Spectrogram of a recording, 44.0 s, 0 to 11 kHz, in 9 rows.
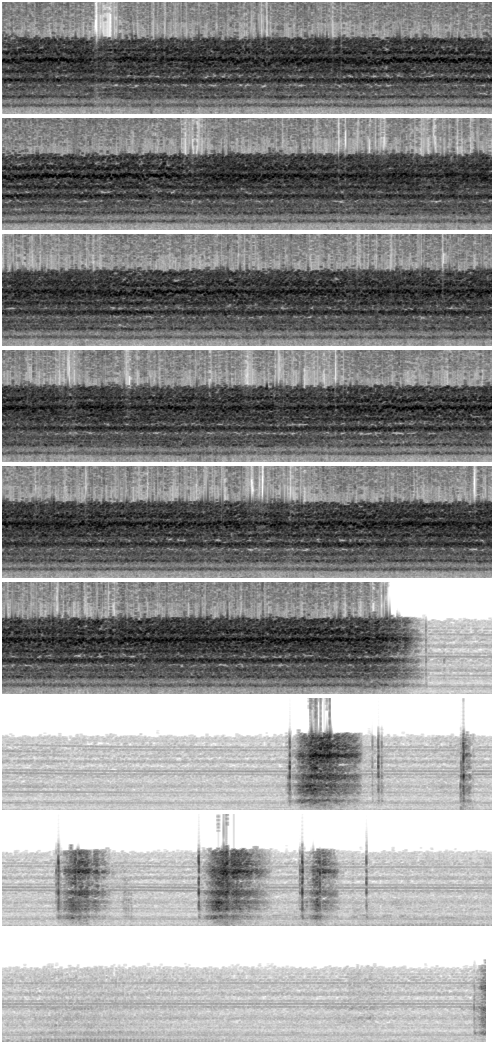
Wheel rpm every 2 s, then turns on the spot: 220, 230, 220, 230, 230, 230, 230, 220, 220, 230, 230, 230, 230, 230, 50, 0, 10, 10, 20, 0, 0, 0.
none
